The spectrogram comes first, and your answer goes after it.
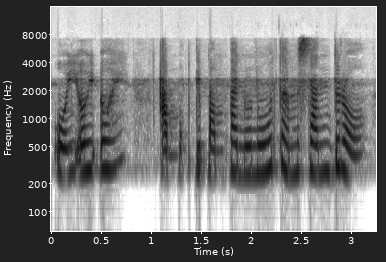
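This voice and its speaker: High-pitched coy young woman. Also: steady tone, a little slow. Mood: coy concern. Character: young nursing student, coy, playful, dutiful daughter. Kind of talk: old radio drama acting. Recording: noisy, dull old radio drama.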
